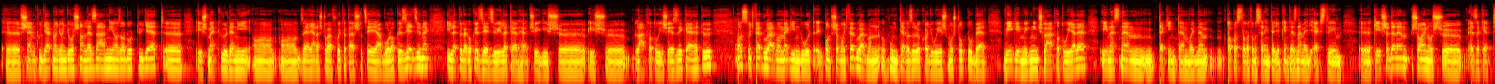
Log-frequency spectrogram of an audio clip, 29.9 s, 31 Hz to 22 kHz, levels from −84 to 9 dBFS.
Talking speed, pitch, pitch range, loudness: 120 wpm, 100 Hz, 95-110 Hz, -18 LUFS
